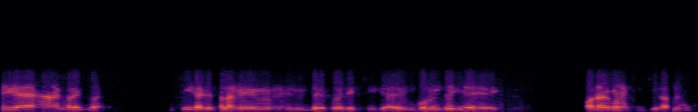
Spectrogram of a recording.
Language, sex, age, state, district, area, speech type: Bengali, male, 45-60, West Bengal, Hooghly, urban, conversation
